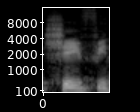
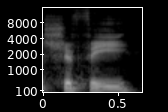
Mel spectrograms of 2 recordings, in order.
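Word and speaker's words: Chaffee: shaffy with the puck that's how you say it chaffy not chafi yeah Blues can't seem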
